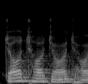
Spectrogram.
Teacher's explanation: उच्चारण जीभ के मध्य भाग से होता है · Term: तालव्य व्यंजन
